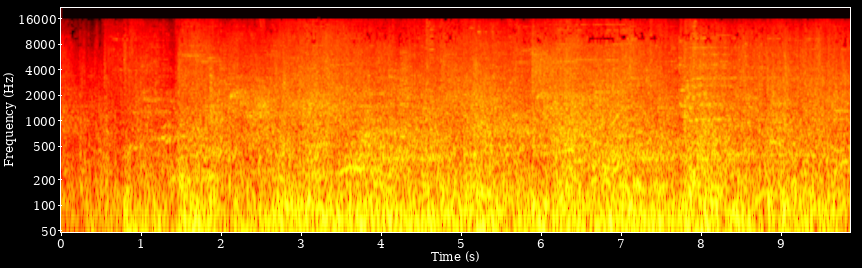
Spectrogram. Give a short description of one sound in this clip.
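Loud impacts and explosions burst in quick succession.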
